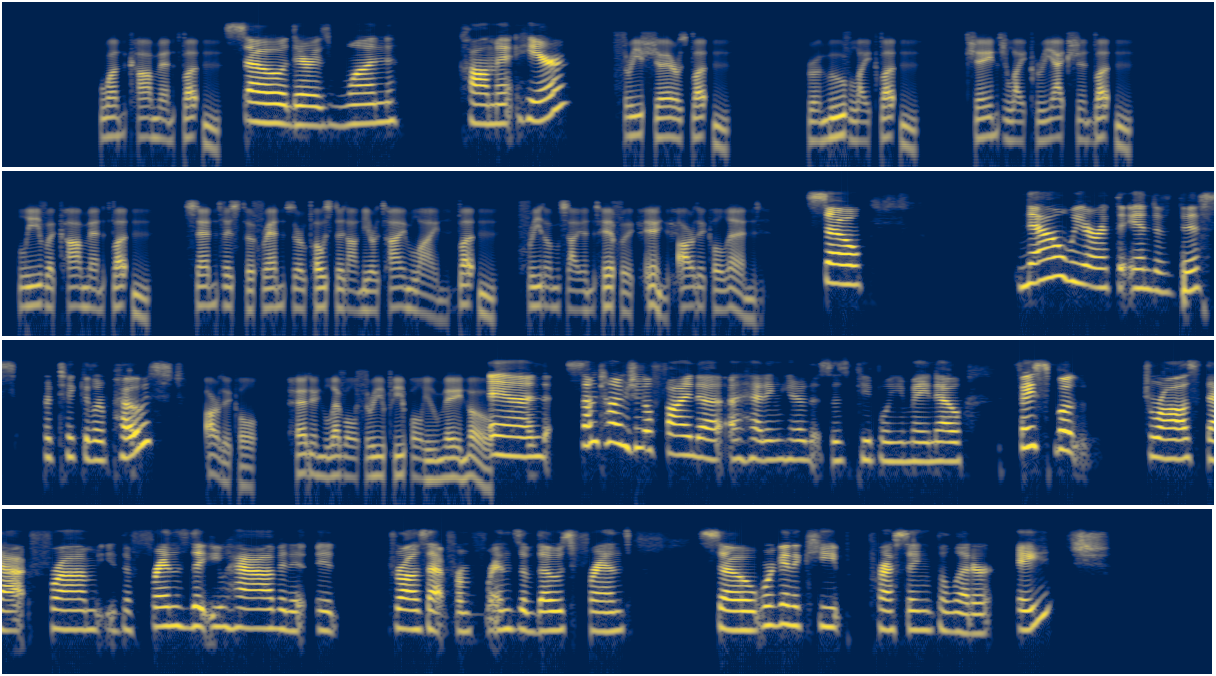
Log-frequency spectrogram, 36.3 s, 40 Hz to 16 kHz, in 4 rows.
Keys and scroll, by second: 34.8 h.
